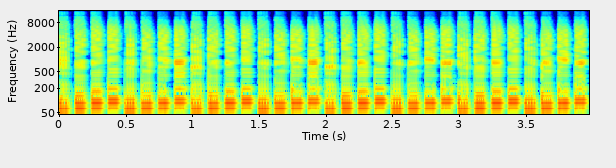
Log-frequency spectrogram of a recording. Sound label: Arpeggio Bass, Prototechno; Sonic Foundry (Sony Creative Software); Basses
